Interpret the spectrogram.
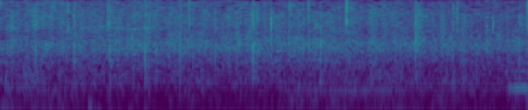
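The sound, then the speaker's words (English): An audience claps their hands to thank God at the preacher's call, a dense, steady patter of many overlapping claps that carries on evenly throughout at a fairly soft level, with no one speaking. “ready to further the cause of humanity with your money, clap your hands and thank God.”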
